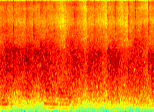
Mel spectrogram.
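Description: A wedding congregation claps together in steady, dense applause that fills the whole stretch at an even, loud level with no gaps.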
